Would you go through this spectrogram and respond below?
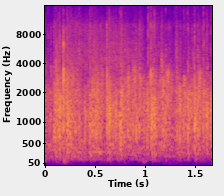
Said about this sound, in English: Clap your hands unto the Lord if you're thankful for his spirit. Amen. If you're thankful for his spirit, his power, his love, his mercy.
